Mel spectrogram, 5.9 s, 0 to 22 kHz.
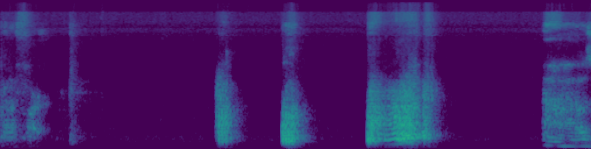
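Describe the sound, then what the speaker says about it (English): A run of about five or six farts, short low bursts separated by silent gaps, the later ones longer and louder, all close to the mic. "I think that was 5, 6, or 7 farts."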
